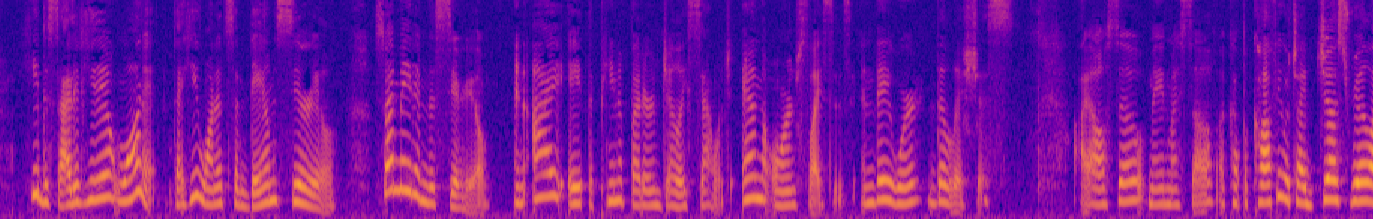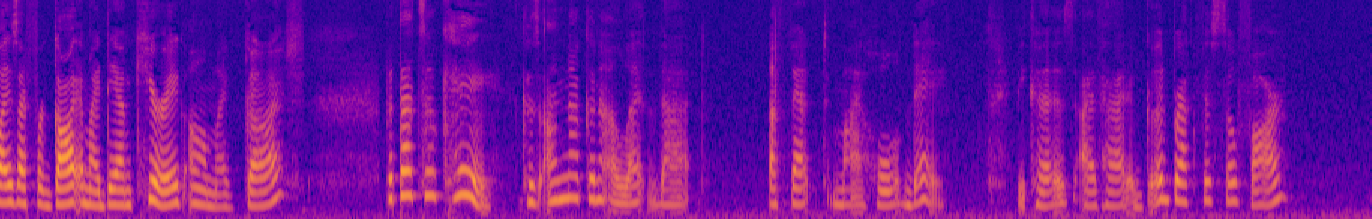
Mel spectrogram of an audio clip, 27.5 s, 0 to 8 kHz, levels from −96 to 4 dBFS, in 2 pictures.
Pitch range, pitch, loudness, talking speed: 205-270 Hz, 235 Hz, -28 LUFS, 170 wpm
